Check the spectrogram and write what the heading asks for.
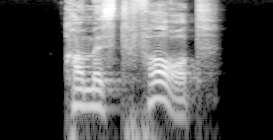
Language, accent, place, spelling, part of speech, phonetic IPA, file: German, Germany, Berlin, kommest fort, verb, [ˌkɔməst ˈfɔʁt], De-kommest fort.ogg
- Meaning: second-person singular subjunctive I of fortkommen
